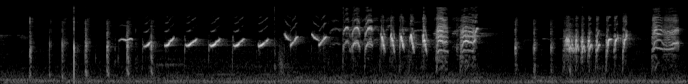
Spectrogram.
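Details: Agitating lure of greater green leafbird song: a quick series of repeated upward-flicking whistles about five per second, followed by dense rasping chatter and a wavering trilled ending.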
